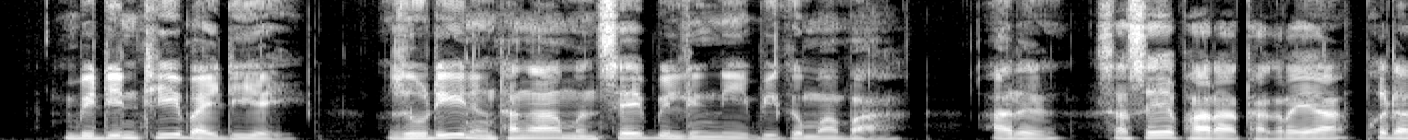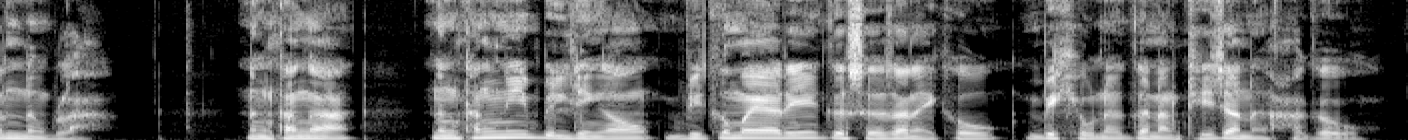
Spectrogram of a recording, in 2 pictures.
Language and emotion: Bodo, neutral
